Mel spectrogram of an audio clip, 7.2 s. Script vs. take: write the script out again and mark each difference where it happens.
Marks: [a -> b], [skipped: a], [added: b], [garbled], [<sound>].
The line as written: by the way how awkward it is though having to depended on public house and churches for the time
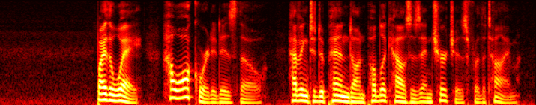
by the way how awkward it is though having to [depended -> depend] on public [house -> houses] and churches for the time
